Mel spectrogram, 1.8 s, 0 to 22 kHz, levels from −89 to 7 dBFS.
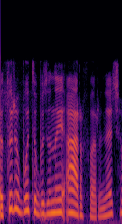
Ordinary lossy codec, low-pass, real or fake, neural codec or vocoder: Opus, 32 kbps; 7.2 kHz; real; none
